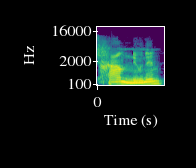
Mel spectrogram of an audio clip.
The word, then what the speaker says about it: Tom Noonan: Is it Tom Noonan? Do you think that's how you pronounce that? – Absolutely. Yep.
